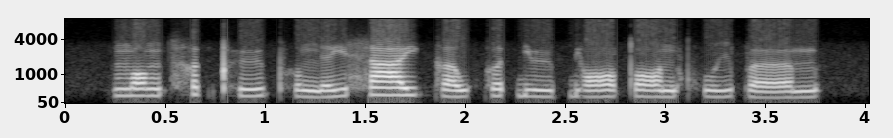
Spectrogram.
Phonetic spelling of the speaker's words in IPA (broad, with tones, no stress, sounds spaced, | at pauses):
n̪ ɔː˧ ŋ t͡sʰ ɐ˥ k̚ pʰ yː˨˥ pʰ ʊ˨˩ ŋ e˨˥ j s aː˥ j k ɐ˨˧ w k ɵ˧ t̚ j yː˨ p̚ j ɔː˨˧ t̪ ɔː˨ n kʷʰ iː˨˥ p œː˨˧ m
